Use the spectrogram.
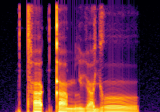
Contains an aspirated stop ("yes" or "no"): yes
